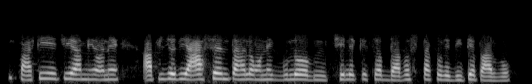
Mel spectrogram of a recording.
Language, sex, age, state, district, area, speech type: Bengali, female, 45-60, West Bengal, Purba Medinipur, rural, conversation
